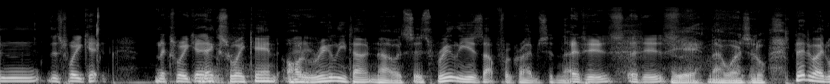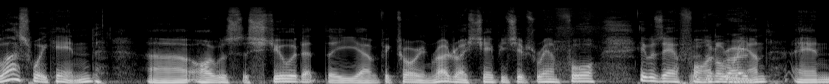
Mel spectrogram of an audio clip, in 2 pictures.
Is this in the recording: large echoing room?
no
